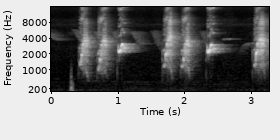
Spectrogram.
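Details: Greater green leafbird singing loudly at night: a low click, then harsh, raspy squawking notes in pairs, each pair ending in a short whistled slur, repeated about every 1.3 seconds.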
